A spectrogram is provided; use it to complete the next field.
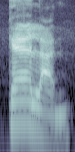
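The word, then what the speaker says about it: kailan: Then the word kalan when you might hear some people say kalan sounds like an e but it's technically spelled with an ai.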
